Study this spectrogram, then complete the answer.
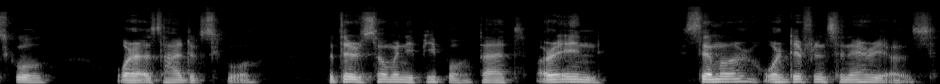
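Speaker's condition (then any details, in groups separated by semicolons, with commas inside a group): Cerebral palsy; present from birth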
